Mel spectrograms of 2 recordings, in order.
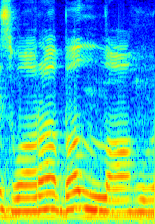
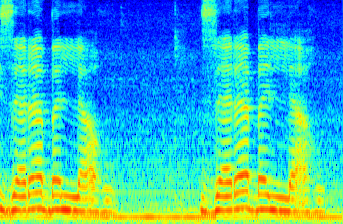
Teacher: را بھی پر ہے، لفظ اللہ بھی پر ہے. را پہ زبر ہے اس لیے را پر ہے، اور لفظ اللہ اس لیے پر ہے کیونکہ لفظ اللہ سے پہلے زبر ہے.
